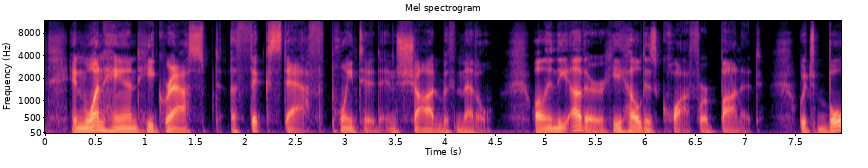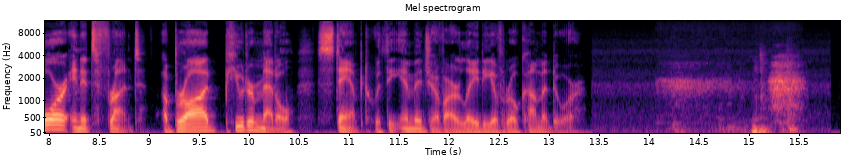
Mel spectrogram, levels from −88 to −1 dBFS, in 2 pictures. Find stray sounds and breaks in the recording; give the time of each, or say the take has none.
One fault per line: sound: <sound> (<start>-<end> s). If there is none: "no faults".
sound: sigh (14.1-15.6 s)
